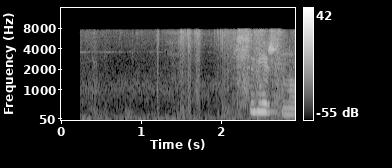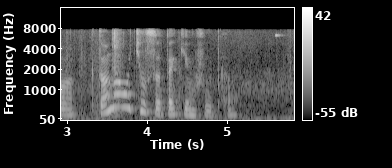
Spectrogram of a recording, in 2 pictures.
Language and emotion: Russian, positive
